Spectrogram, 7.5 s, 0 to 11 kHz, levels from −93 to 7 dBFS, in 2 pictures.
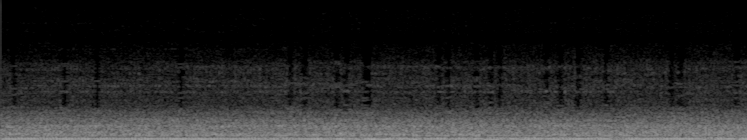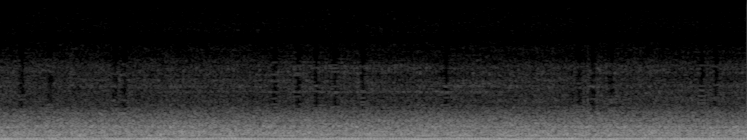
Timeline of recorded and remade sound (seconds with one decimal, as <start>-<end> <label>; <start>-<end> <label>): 0.0-1.4 recorded; 1.4-4.9 remade; 4.9-6.2 recorded; 6.2-7.0 remade; 7.0-7.5 recorded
